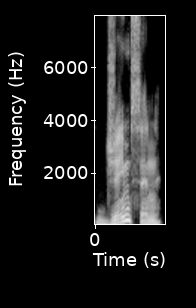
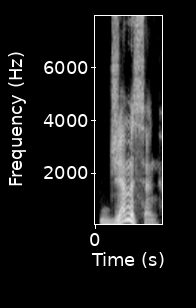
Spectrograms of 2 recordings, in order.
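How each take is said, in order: First: It uses the usual American and British pronunciation. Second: It uses a slightly different Irish pronunciation. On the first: "primarily pronounced Jameson in the U S and the U K" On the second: "In Ireland... pronounced with a slight variation of Jemison"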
